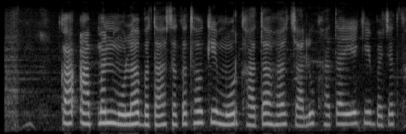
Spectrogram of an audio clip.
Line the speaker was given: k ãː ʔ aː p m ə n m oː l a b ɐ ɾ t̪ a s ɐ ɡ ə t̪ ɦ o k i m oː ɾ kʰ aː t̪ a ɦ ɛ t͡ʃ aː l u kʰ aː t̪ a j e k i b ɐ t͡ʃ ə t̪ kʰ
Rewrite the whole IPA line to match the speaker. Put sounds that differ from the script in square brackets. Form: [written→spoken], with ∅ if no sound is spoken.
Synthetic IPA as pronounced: k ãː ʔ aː p m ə n m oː l a b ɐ [ɾ→∅] t̪ a s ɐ [ɡ→k] ə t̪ ɦ o k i m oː ɾ kʰ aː t̪ a ɦ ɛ t͡ʃ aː l u kʰ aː t̪ a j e k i b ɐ t͡ʃ ə t̪ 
